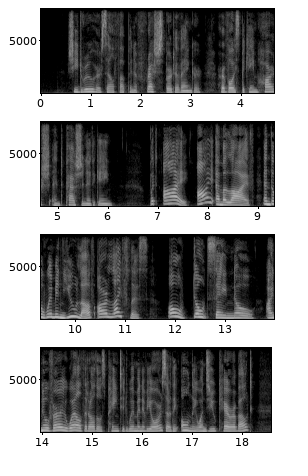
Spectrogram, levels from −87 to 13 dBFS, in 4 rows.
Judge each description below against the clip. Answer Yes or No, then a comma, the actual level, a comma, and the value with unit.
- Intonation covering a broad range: Yes, wide, 5.7 semitones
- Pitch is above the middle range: Yes, high, 200 Hz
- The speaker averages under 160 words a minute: No, average, 165 wpm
